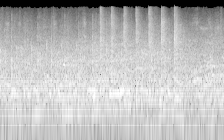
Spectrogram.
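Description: A quick run of about seven sharp hand claps, about four a second, starting halfway through, over the chatter of a crowd.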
